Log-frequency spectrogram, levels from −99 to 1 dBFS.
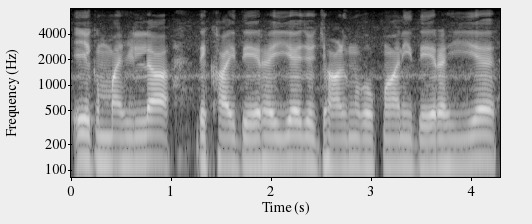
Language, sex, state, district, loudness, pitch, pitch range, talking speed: Hindi, male, Uttar Pradesh, Lalitpur, -19 LUFS, 120 Hz, 115-125 Hz, 180 wpm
